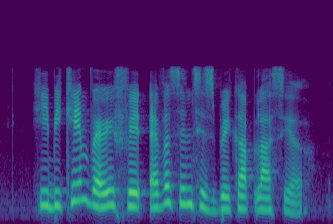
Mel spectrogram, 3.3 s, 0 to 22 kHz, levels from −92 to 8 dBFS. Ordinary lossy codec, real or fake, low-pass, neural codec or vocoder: none; real; 7.2 kHz; none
